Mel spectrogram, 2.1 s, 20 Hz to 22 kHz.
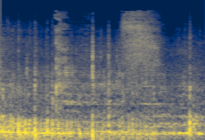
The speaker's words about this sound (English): Those popping and banging P2s are great with that Gibson V8.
